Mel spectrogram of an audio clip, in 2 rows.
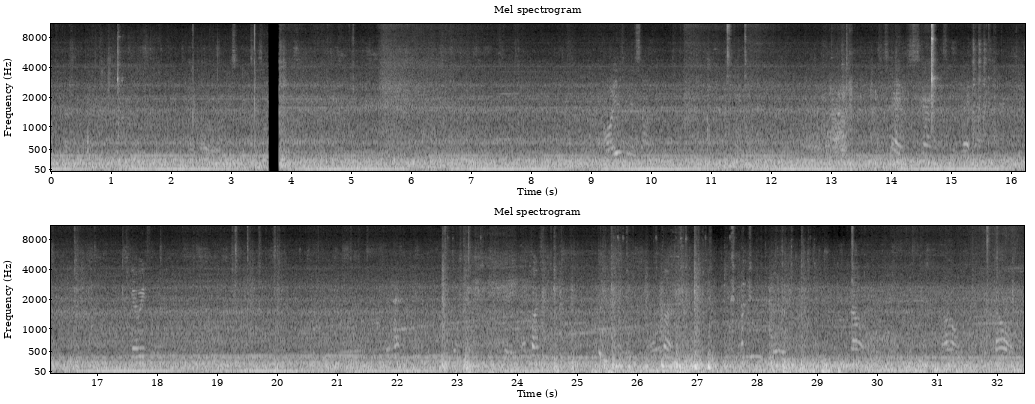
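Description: Toronto subway train (TTC H6 car) running through a tunnel, heard from inside the car: a steady low rumble of wheels on rail with a constant motor hum and occasional faint squeals, growing louder in the last ten seconds.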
